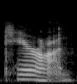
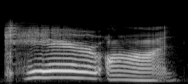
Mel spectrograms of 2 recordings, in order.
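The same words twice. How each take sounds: First: Said in the usual way. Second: "Care on" drawn out loud, stress on care; Care on, pronounced. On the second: Shown as a demonstration. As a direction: coach them: "Care on" said slowly and clearly. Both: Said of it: "Say it with me".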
